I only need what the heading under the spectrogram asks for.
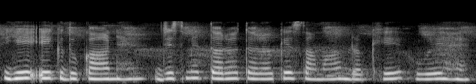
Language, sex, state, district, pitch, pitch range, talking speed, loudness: Hindi, female, West Bengal, Alipurduar, 260 Hz, 250-275 Hz, 150 wpm, -15 LUFS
